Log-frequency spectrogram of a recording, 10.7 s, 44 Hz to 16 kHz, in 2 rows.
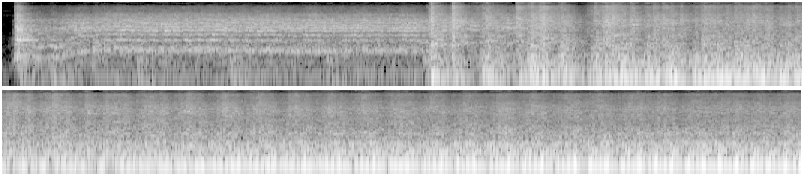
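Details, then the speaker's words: Supercharged V8 just swapped into a Blazer, first start after resetting a distributor knocked out of time when the engine was turned while torquing converter bolts: cranks, fires and settles into a loud, fairly even idle; timing may still need adjusting. "Might need some more ignition. might need less, but at least it starts."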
